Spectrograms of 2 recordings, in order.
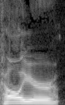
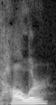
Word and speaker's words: Holler: and a touchdown uh alec collier had holler alec holler excuse me i said it wrong aren't you gonna say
